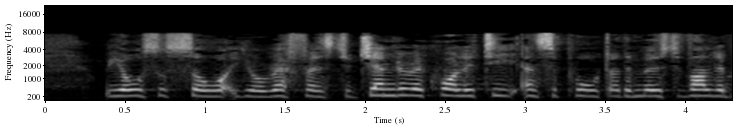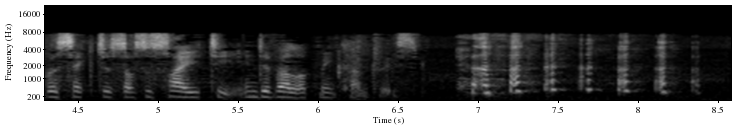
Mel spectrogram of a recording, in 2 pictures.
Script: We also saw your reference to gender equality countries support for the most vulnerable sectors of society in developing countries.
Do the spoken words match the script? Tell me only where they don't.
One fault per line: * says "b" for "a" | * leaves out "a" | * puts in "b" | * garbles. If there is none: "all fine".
* says "and" for "countries"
